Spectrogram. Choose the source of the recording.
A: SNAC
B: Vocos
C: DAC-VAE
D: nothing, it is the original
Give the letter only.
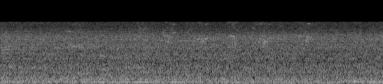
D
